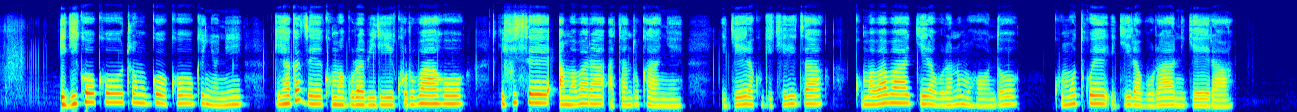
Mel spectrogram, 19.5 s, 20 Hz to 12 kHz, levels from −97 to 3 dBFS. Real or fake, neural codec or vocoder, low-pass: real; none; 10.8 kHz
